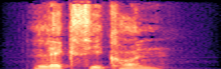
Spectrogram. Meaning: reference book (a book, usually alphabetically ordered, in which definitions and facts can be looked up, such as an encyclopaedia, dictionary, etc.)
- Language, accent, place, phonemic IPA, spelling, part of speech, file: German, Germany, Berlin, /ˈlɛksikɔn/, Lexikon, noun, De-Lexikon.ogg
